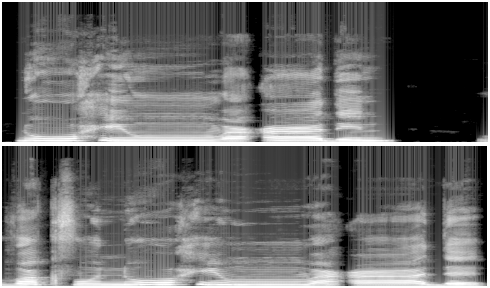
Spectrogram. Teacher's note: نوح وعاد وقف نوح وعاد، دال پہ قلقلہ ہوگا، دال ساکن ہو جائے گا وقف کی صورت میں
